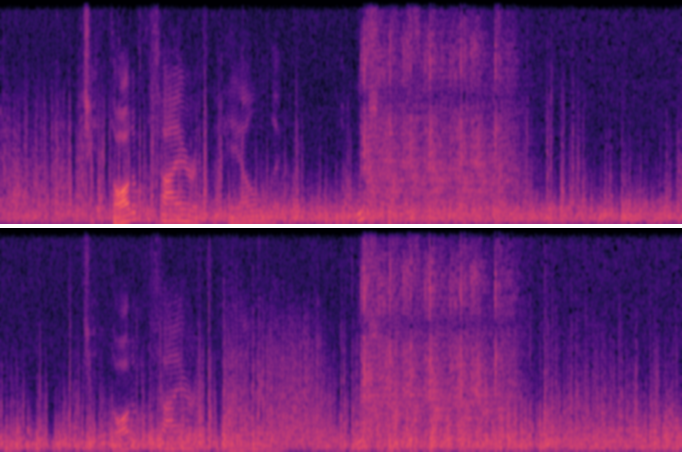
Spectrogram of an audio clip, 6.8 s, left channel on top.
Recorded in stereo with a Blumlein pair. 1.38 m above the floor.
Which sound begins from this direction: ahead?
A whoosh, at 3.6 s.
